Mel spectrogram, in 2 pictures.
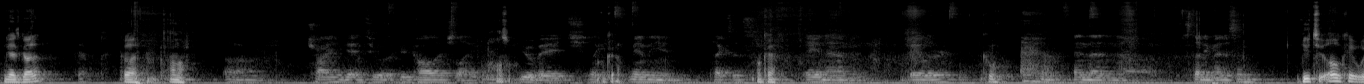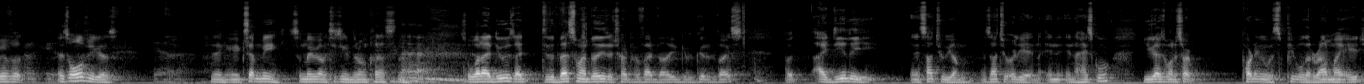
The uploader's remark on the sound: This episode was taken during the first class in a summer SAT-prep course with high school students at the Multi Cultural Center in South East Houston.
